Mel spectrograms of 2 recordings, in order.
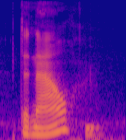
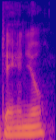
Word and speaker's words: Danal: It's Danal instead of Daniel.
